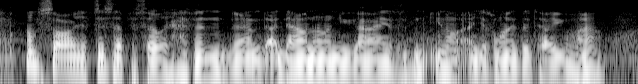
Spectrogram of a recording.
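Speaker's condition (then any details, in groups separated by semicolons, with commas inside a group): Cerebral palsy; difficulty eating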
